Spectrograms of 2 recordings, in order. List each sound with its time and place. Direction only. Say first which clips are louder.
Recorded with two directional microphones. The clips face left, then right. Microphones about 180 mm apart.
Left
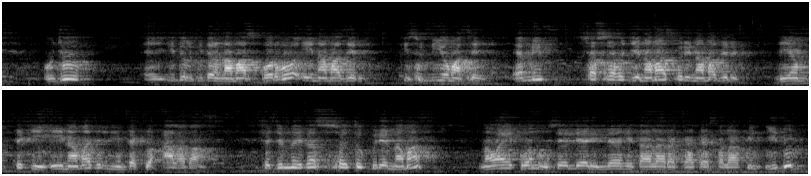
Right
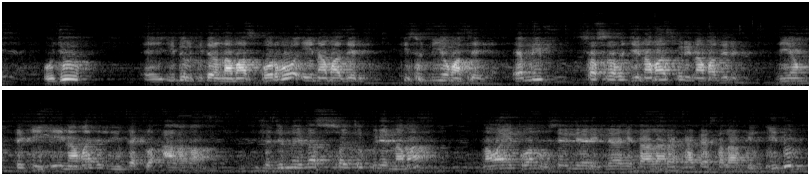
0.4 s a man's voice: even; 10° right (ahead or behind); by 7.0 s 30° left (ahead or behind)
7.8 s a man's voice: left 8 dB; 40° left (ahead or behind)
15.0 s a man's voice: left 4 dB; 30° left (ahead or behind)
